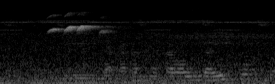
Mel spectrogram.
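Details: A Rufous-breasted wren in Barinas, Venezuela, gives one brief, high, whistled phrase of a few quick notes over a low murmur of background noise.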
